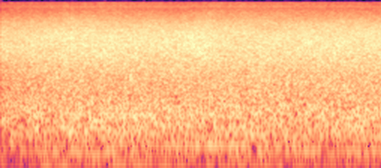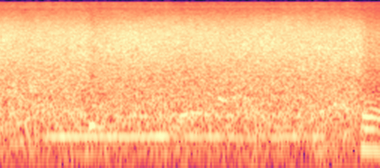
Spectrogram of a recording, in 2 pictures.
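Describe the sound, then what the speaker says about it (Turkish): Water rushing beneath a low walkway platform in an illuminated underground passage, a loud, steady broadband wash filling the whole stretch with a faint tone underneath. "Çok güzel bir su akıyor burada."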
